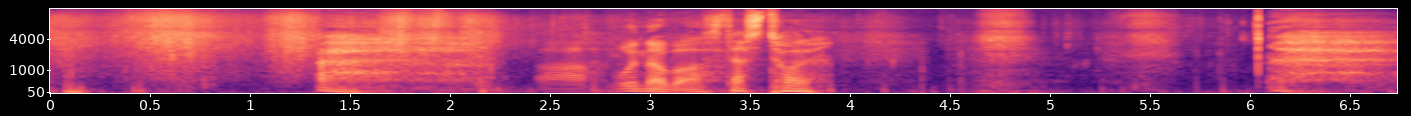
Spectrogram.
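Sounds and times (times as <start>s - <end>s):
slow deep breathing: 1.2s - 2.4s, 3.9s - 6.7s
speech: 2.5s - 4.8s.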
